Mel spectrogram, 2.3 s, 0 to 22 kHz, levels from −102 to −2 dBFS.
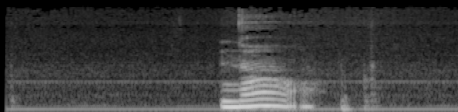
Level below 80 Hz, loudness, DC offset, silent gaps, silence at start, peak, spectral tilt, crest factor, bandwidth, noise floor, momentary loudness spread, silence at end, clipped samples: -68 dBFS; -27 LUFS; under 0.1%; none; 1.1 s; -12 dBFS; -7.5 dB/octave; 18 dB; 16 kHz; -52 dBFS; 21 LU; 0.4 s; under 0.1%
